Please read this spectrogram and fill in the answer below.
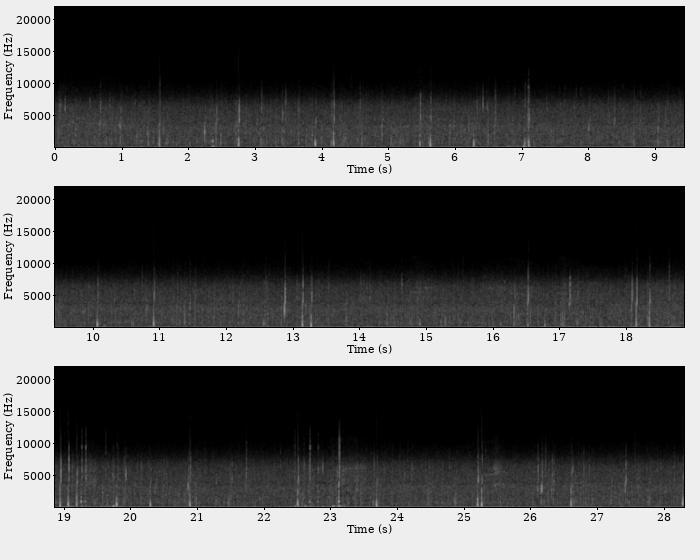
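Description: Steady rain falling on stones and vegetation, with many sharp clicks of single drops landing close by.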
